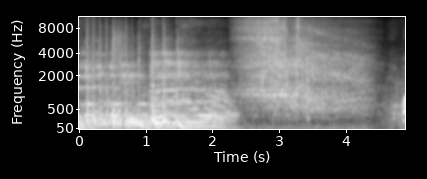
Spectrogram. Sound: saw whirring

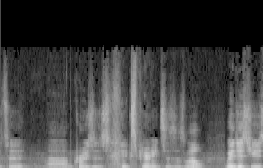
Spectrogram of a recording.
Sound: none

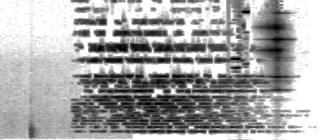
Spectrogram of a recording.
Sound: electronic chiming

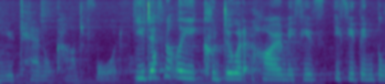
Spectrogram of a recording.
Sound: text popping

